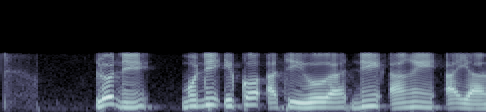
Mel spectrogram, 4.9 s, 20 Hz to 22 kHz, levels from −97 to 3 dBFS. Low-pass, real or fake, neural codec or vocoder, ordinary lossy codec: 3.6 kHz; real; none; none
